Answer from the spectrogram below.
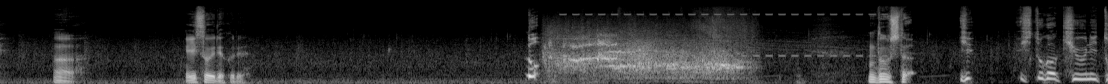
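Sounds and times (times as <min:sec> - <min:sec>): rain hissing: 0:00.0 - 0:11.0
startled cry: 0:05.3 - 0:07.6
tyres screeching: 0:05.3 - 0:08.5.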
